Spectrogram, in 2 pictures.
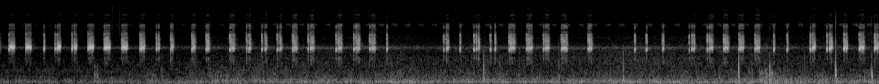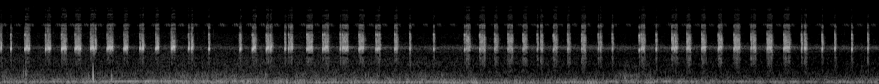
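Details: A mole cricket (Gryllotalpa sp.) calling gives a steady, rapidly pulsed buzzing trill, a little less than one pulse a second.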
